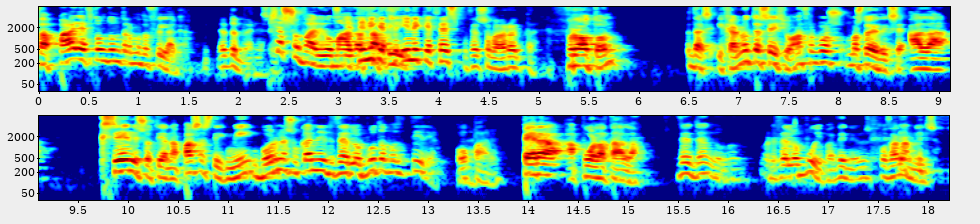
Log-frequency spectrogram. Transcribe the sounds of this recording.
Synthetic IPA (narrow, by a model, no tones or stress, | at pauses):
θɐpɐɾiɐft̪o̞nt̪o̞nt̪ɐɾmɐt̪o̞filɐkɐ̥ðed̪obeɾspççɐso̞vɐɾio̞mɐðɐinɐineceθesi̥puθesovɐɾot̪i̥t̪ɐpɾo̞t̪o̞n | nd̪ɐksi̥ːkɐno̞t̪it̪ɐse̞çio̞ɐnθɾo̞po̞zmɐst̪o̞e̞ðikse̞ʔɐlɐ | kse̞ɾiso̞t̪iɐnɐpɐsɐst̪iɣmibo̞ɾinɐsukɐniɾðe̞lo̞but̪ɐpo̞ðit̪iɾiɐ̰ | ɾpe̞ɾɐɐpolɐt̪ɐlɐ̰ | ðenðen | ɾðe̞lo̞buipɐðinipoðɐnɐmilisɐ̥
